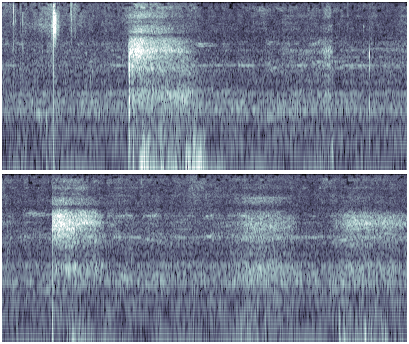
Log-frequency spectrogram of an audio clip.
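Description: Heavy, noisy breaths with low snorting bursts spaced a few seconds apart during sleep; loud snoring.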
